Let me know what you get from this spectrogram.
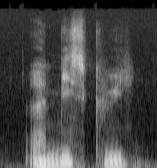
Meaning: biscuit (cookie)
- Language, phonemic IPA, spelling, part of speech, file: French, /bis.kɥi/, biscuit, noun, Fr-biscuit.ogg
